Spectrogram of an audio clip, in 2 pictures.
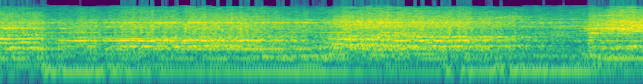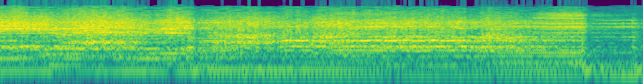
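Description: Group of voices singing with instrumental backing music, holding long notes.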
